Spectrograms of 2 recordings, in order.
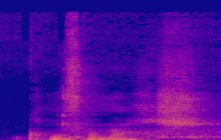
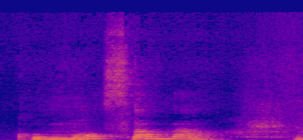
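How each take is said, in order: First: Said in the usual way. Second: "Comment ça marche?" drawn out slowly and higher; slow drawn-out question. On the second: Shown as a demonstration.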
